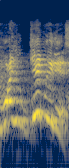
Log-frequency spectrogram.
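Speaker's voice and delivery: high, loud indignant question; indignant shout. Acted. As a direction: demand an answer at a shout. Acted argument with the doctor.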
